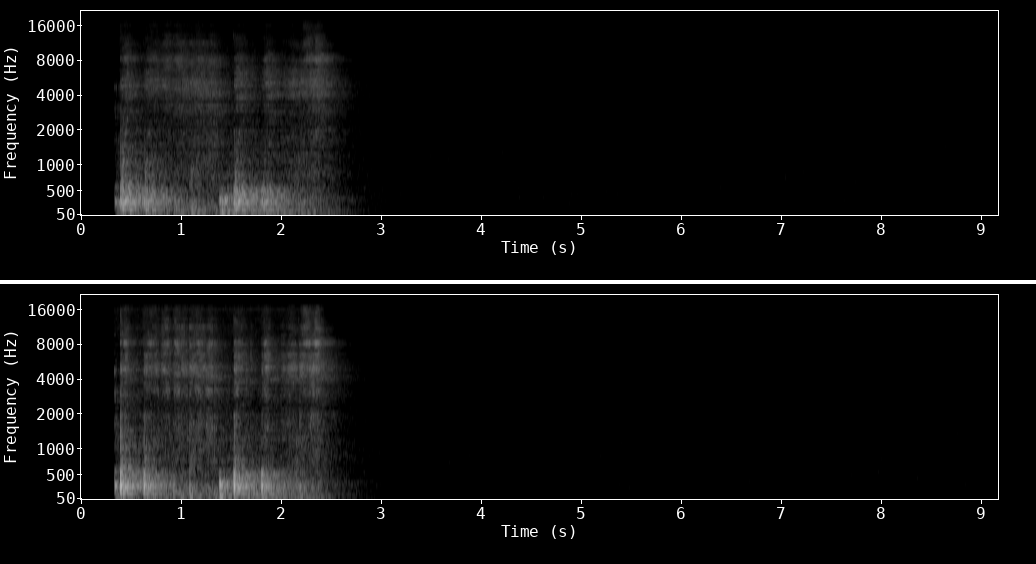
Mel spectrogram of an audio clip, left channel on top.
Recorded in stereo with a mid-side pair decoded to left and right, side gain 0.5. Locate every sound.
0.3 s writing: 70° right, 1.8 m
